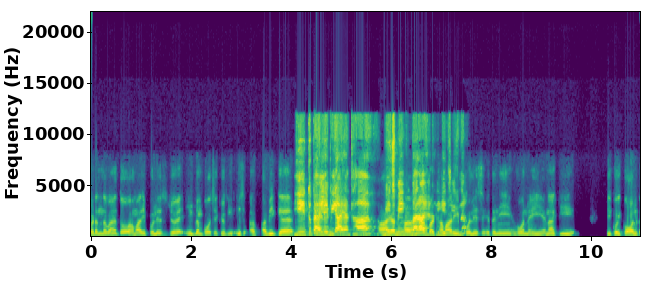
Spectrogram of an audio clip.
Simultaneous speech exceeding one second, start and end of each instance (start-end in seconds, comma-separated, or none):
5.9-7.5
